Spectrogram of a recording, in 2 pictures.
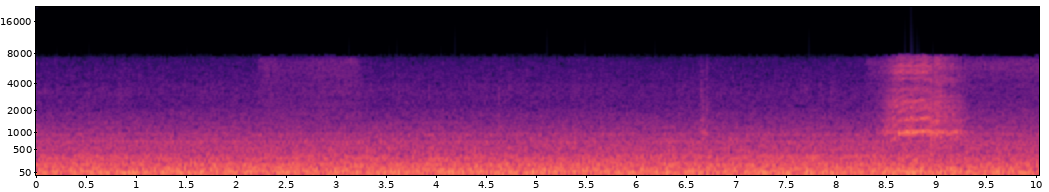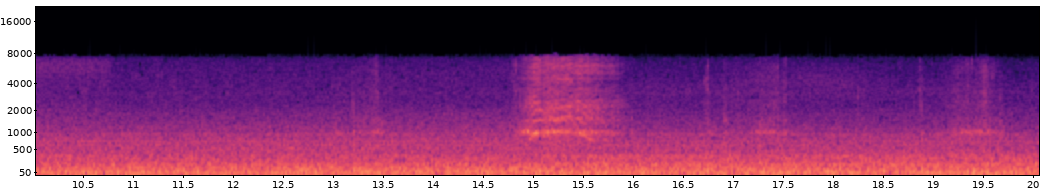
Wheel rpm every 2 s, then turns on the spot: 0, 0, 0, 0, 30, 0, 0, 40, 0, 10.
18-20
